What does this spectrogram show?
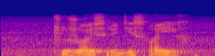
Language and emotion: Russian, neutral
